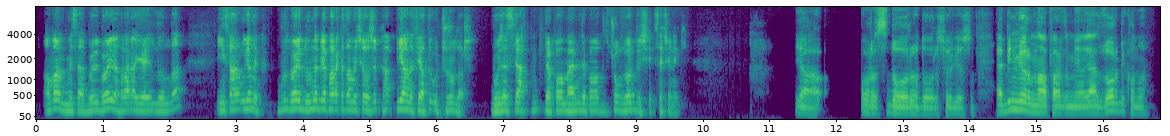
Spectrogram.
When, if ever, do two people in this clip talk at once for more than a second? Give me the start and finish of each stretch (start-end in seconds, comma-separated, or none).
none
